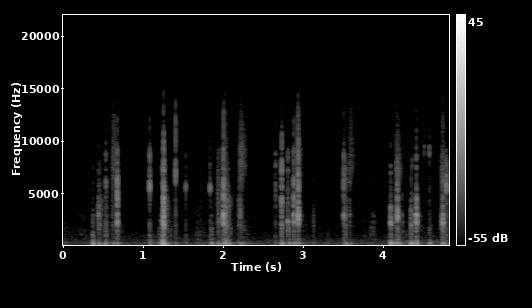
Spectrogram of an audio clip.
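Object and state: Hollow plastic face mask tapped with nails.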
